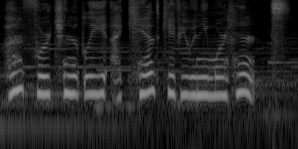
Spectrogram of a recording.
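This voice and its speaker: A woman voicing a childlike young goddess in a video game, composed, cryptic and gently instructive. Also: high voice, flat delivery, normal speed, faint music behind, lightly acted. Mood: calm, cryptic. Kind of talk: video game character dialogue.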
